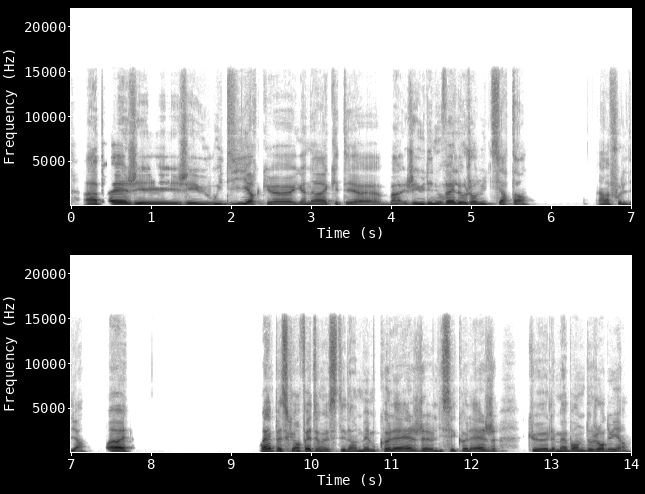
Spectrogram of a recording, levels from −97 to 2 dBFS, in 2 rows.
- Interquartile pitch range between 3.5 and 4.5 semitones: Yes, average, 3.9 semitones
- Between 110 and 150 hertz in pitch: Yes, low, 120 Hz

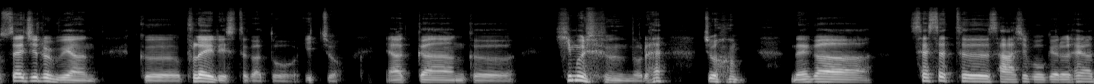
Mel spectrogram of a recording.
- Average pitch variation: No, wide, 6.4 semitones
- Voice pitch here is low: Yes, low, 115 Hz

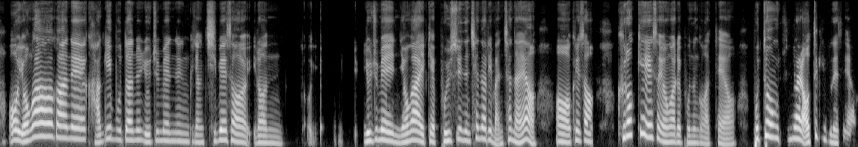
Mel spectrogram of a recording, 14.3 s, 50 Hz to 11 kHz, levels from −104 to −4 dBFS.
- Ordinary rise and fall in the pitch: No, wide, 5.8 semitones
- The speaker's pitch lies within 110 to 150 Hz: No, high, 190 Hz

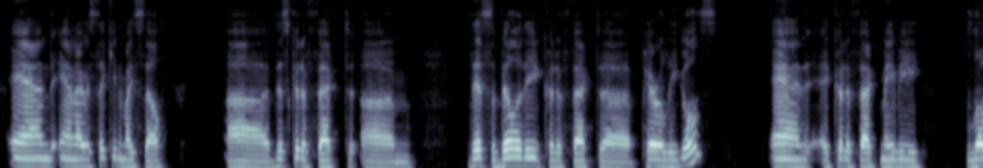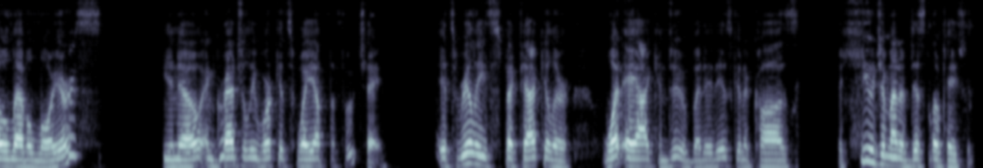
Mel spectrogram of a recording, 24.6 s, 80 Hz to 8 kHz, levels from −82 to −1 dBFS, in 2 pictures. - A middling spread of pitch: No, narrow, 2.2 semitones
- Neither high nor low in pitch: No, low, 125 Hz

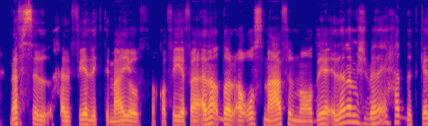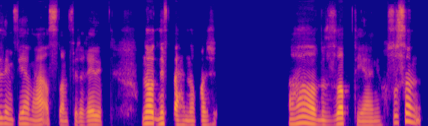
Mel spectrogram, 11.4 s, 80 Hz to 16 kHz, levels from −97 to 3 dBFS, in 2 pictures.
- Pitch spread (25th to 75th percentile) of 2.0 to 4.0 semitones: No, average, 4.4 semitones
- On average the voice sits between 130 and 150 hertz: Yes, low, 135 Hz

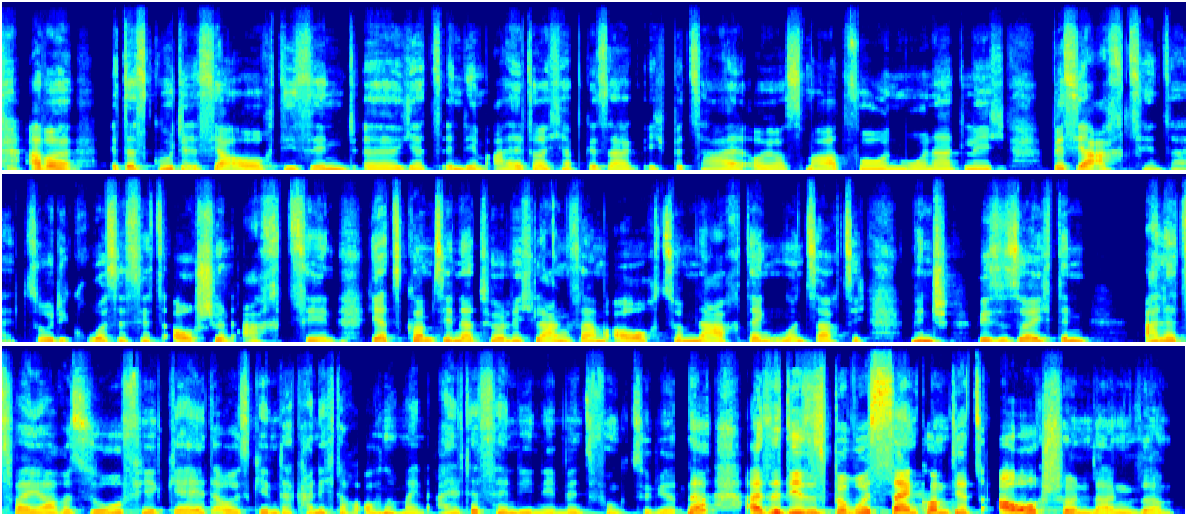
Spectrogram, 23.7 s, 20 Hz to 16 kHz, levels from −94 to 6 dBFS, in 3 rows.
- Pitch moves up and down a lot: Yes, wide, 5.9 semitones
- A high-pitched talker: Yes, high, 230 Hz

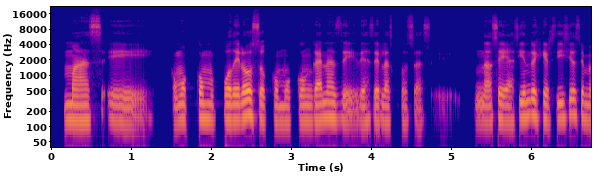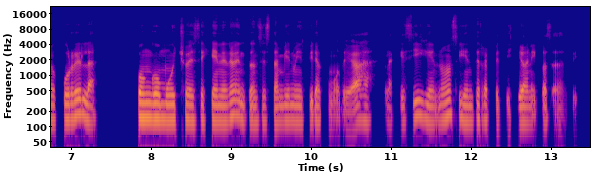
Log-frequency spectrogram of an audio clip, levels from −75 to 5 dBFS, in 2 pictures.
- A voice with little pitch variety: Yes, narrow, 2.1 semitones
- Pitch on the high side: No, low, 135 Hz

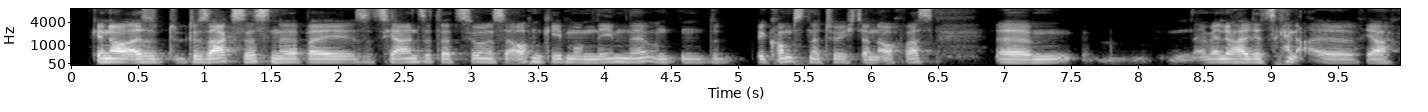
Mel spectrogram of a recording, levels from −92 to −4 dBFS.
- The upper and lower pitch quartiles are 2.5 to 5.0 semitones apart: No, narrow, 1.6 semitones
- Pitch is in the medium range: No, low, 120 Hz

